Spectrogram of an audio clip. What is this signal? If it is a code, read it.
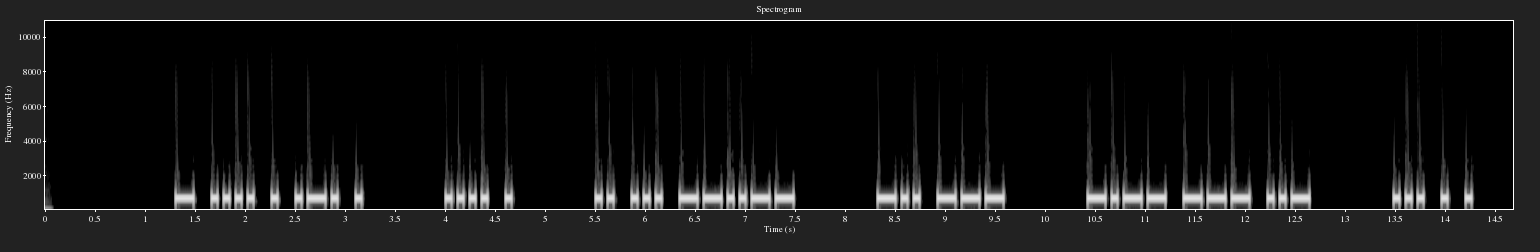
Morse code, heard as a keyed tone, about 20 wpm, 700 Hz. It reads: THERE HE IS, DO YOU SEE
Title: 2x Word-Spacing - Sentences from Top 100 Words - 20wpm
